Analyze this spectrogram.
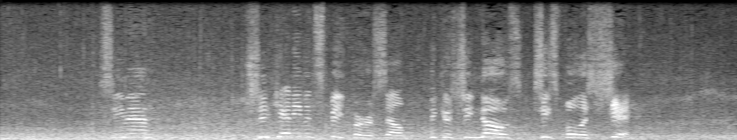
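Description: A woman speaks tensely and threateningly.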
